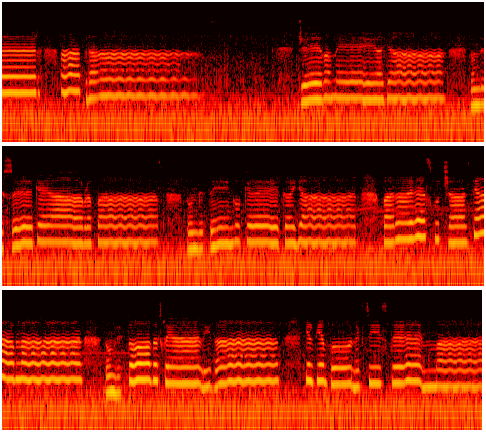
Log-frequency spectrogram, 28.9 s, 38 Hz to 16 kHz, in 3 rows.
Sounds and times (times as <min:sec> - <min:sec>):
Female singing: 0:00.0 - 0:04.1, 0:05.9 - 0:12.8, 0:13.4 - 0:28.8.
